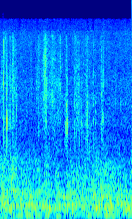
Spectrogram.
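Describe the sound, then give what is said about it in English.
A stormy downpour out at sea: dense, steady rain hissing with scattered drop splashes over a deep, continuous rumble like rolling thunder, loud throughout, with no voices. “Oh, great. A storm out at sea.”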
